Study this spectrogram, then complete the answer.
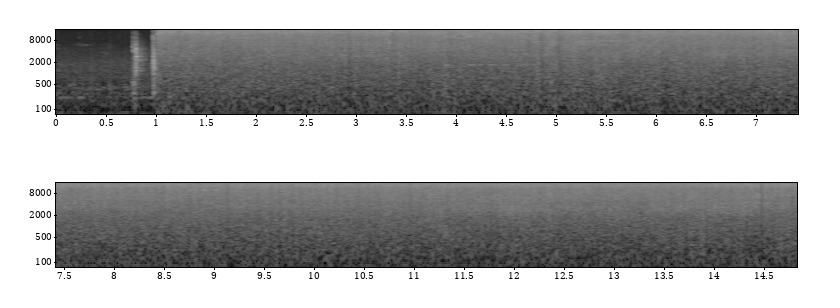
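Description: A belt sander grinds metal with a steady, loud hiss.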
